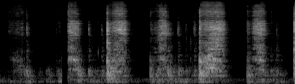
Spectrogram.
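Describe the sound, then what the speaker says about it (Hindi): Wheat flour (atta) being stirred as it roasts in a pan over low heat: rough, raspy scraping strokes in a steady rhythm of about six passes, close and dry, with no speech. "इसी तरीके से हम धीमी आंच करके और थोड़ा थोड़ा आटा करके भूंजाई करेंगे आटा की"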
